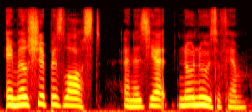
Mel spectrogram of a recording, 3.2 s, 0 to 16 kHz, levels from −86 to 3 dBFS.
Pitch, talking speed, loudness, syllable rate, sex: 225 Hz, 210 wpm, -17 LUFS, 4.6 syllables/s, female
